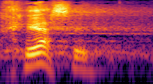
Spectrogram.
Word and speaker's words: hesed: It's pronounced hesed, H-E-S-E-D, with a bit of a guttural on the H, not hesed, but chesed.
